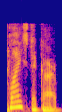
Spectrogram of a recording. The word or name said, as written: cleistocarp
